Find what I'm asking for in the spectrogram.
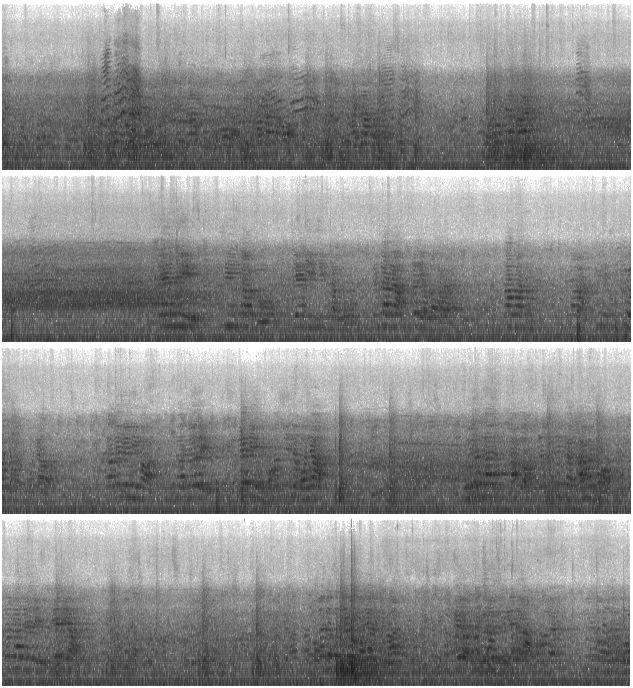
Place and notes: Qingdao E. Rd., Taipei City - occupied the Legislative Yuan
Walking through the site in protest, People and students occupied the Legislative Yuan
Binaural recordings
